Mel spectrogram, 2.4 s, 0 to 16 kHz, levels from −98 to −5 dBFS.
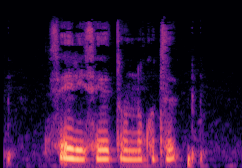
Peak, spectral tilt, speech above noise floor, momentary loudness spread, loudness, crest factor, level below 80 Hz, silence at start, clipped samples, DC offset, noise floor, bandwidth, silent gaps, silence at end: -6 dBFS; -8 dB/octave; 27 dB; 14 LU; -24 LUFS; 18 dB; -58 dBFS; 0.55 s; under 0.1%; under 0.1%; -49 dBFS; 9.8 kHz; none; 0.5 s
